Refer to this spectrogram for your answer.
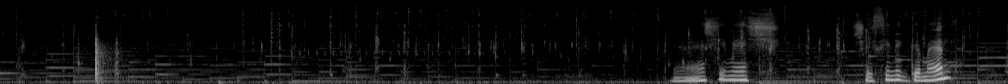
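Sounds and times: soft background music: 0.0 - 10.0
whisk beating batter in glass dish: 3.1 - 10.0.

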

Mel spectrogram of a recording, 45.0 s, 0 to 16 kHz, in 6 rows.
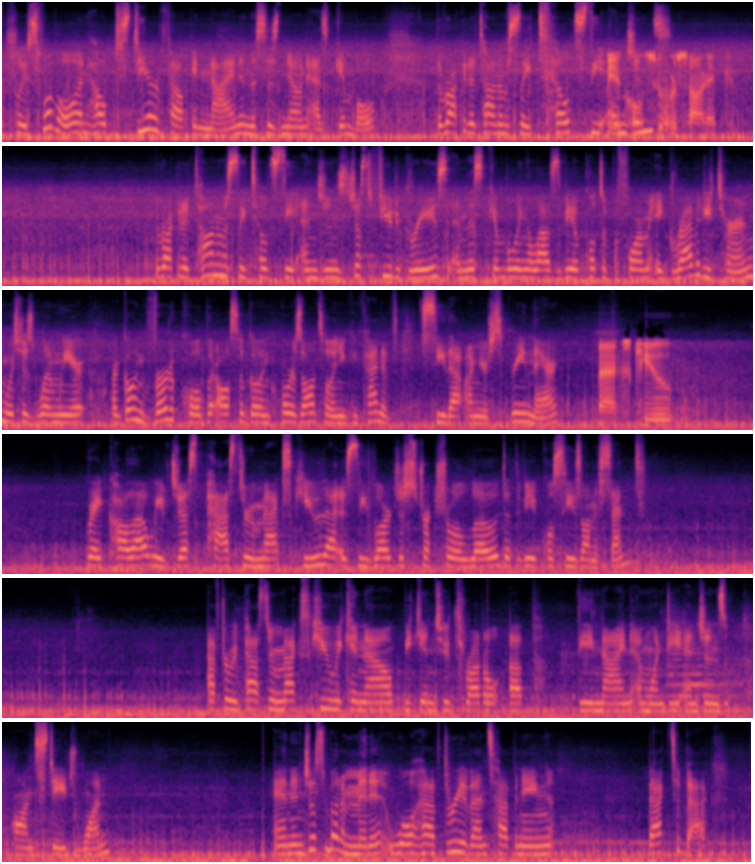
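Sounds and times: rocket engines rumbling: 0.0 - 45.0.

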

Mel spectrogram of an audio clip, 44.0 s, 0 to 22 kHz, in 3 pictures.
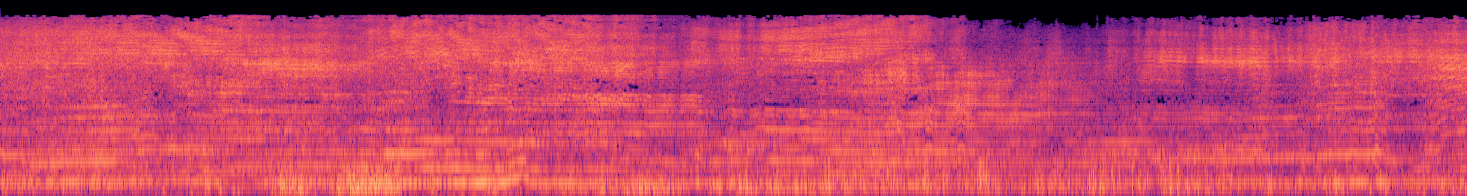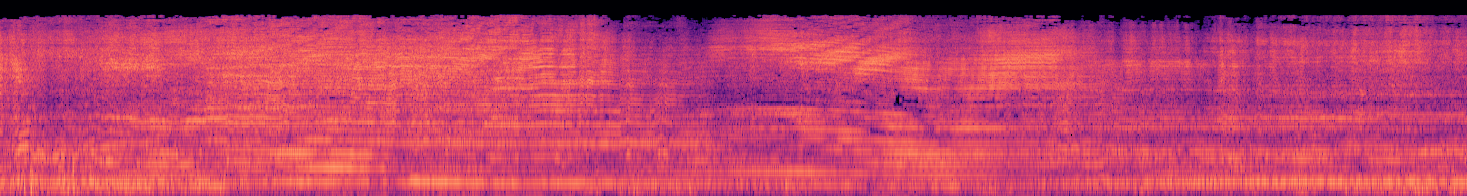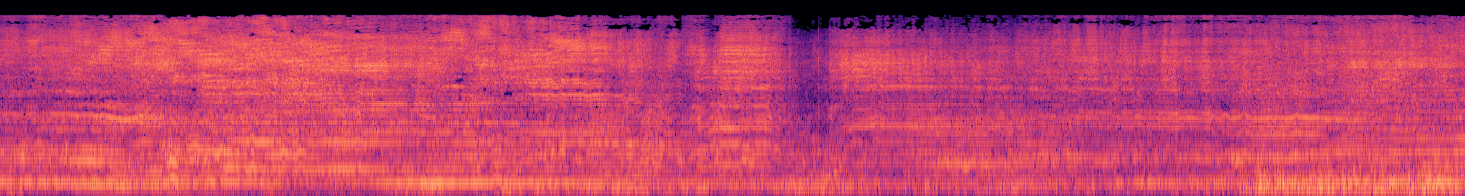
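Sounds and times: model boat engines revving: 0.0 - 43.9.

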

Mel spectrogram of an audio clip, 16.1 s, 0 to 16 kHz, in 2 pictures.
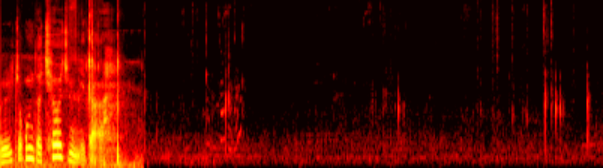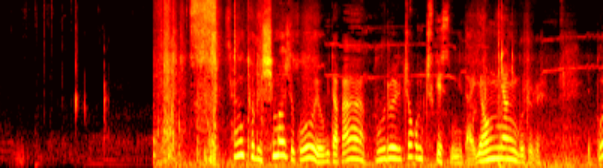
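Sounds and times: potting soil rustling: 3.8 - 12.6.

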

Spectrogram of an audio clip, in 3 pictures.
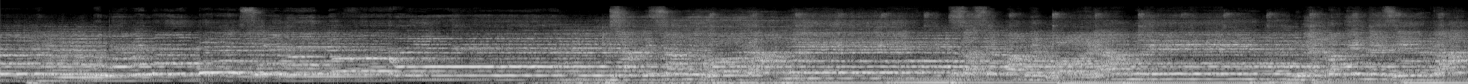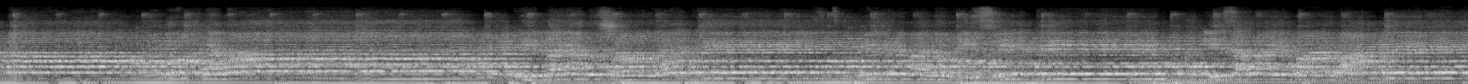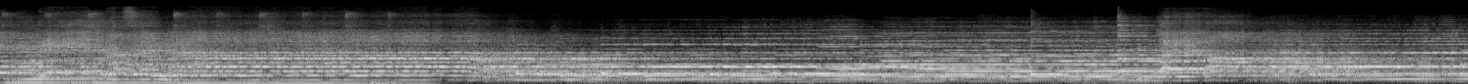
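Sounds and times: choir singing: 0.0 - 44.0
instrumental accompaniment: 0.0 - 44.0.

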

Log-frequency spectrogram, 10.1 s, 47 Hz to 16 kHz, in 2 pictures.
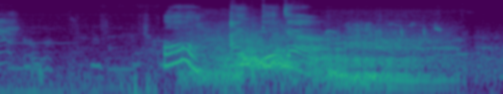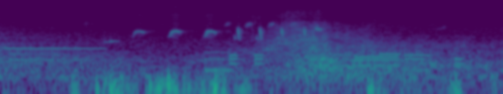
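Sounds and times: bird chirps: 3.2 - 4.8, 5.4 - 8.4.

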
